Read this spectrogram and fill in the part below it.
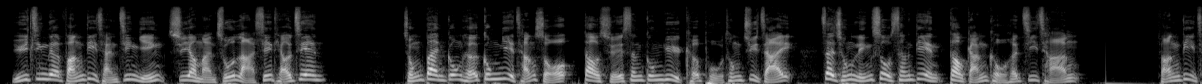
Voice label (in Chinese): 男 广普, 粤男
